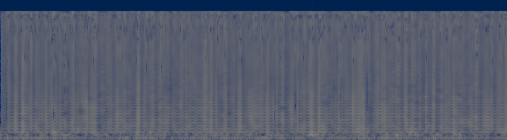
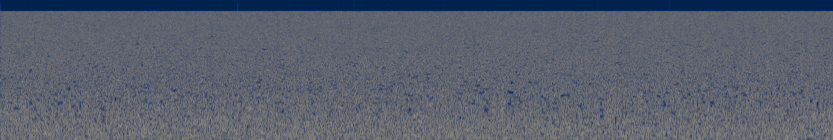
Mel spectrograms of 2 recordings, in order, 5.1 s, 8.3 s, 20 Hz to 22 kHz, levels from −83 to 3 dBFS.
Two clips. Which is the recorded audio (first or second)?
second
